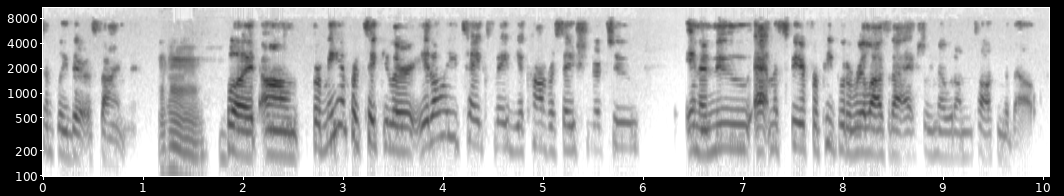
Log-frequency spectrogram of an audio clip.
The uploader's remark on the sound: This episode was recorded via Google Chat.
